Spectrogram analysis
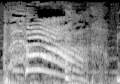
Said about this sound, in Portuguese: Para que ele faça o gritinho de hoje.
